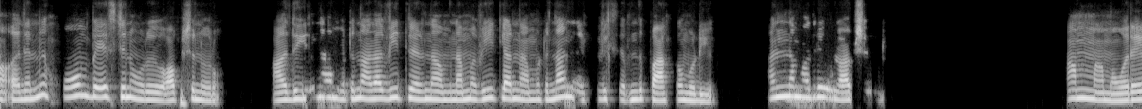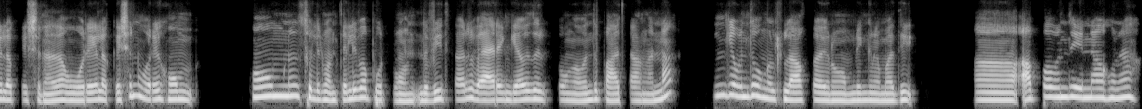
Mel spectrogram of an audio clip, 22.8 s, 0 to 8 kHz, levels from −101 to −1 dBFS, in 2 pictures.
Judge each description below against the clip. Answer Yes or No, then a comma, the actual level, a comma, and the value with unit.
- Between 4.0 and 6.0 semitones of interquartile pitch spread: Yes, average, 4.3 semitones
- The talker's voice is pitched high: No, medium, 180 Hz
